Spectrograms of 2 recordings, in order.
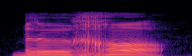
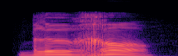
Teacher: the accent is on the second syllable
